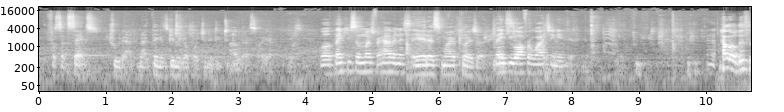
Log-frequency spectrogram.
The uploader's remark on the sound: In this special episode from the African American Cultural Celebration. Interview performers and participants at the festival.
